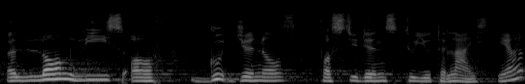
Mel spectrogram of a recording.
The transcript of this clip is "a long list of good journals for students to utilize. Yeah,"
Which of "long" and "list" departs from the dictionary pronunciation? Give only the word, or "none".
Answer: list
